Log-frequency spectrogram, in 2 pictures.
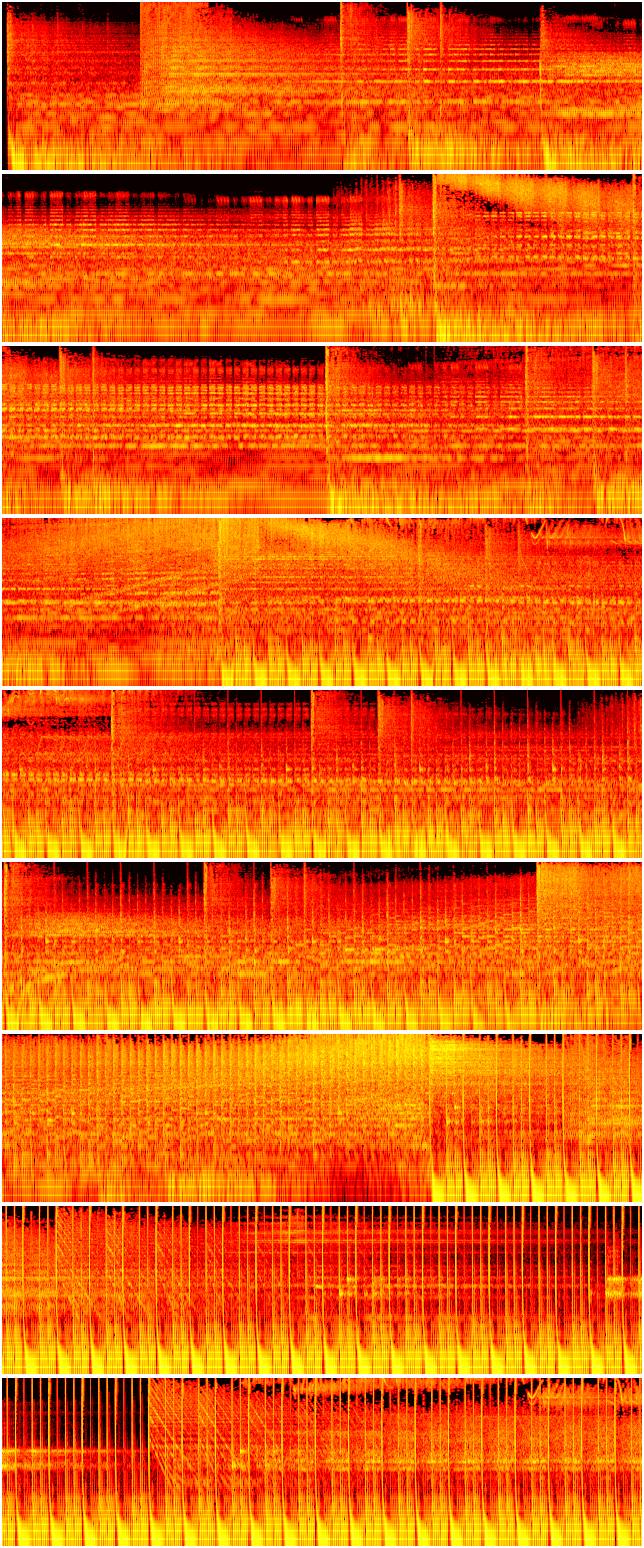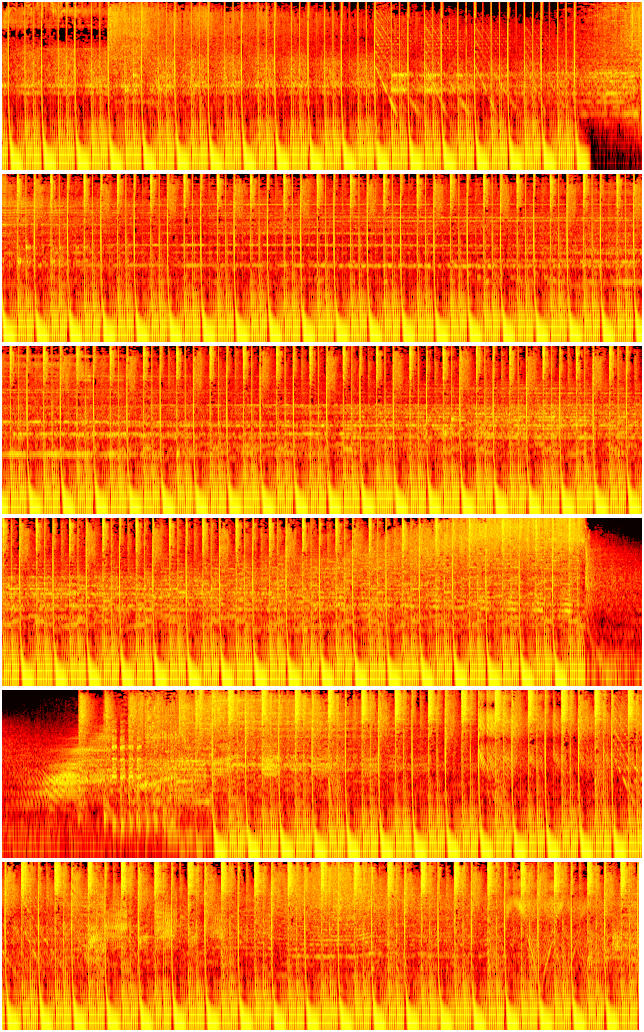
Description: Жанр: Psychedelic
Psy-Trance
